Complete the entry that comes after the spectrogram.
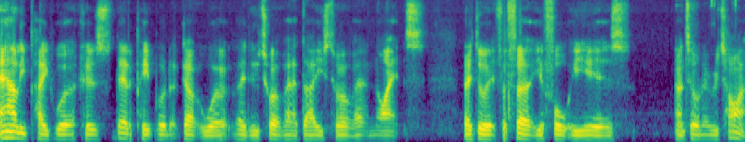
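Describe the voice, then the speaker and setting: In a British accent, a man with a fairly low pitch talks at a fairly quick pace in a monotone, flat intonation, on a very clean recording with a silent background and a dry, close sound with no echo. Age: 60s. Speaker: hourly paid worker, former healthcare professional. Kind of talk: casual chat. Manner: halting.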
